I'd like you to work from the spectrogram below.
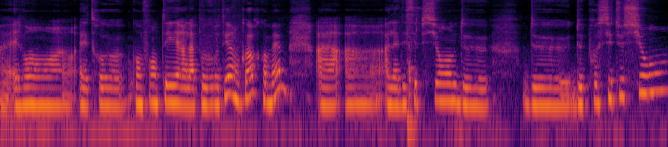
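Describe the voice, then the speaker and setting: Very slowly, a woman talks in a medium pitch. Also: ordinary pitch variation. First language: not French (speaking French). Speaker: novelist and illustrator. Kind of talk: casual vlog announcement. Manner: halting, many hesitations and repetitions.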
